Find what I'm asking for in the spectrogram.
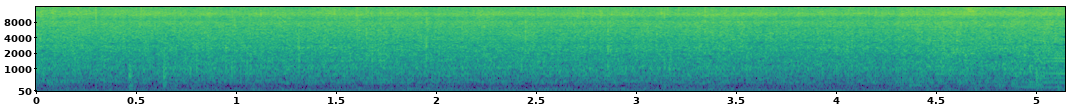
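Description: Leafy greens hiss and sizzle steadily in a hot frying pan with oil, a dense continuous crackle with no voices over it.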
